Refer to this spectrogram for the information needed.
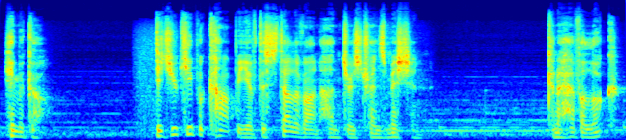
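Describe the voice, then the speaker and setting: A man playing a troubled, guarded young man in a video game, speaking earnestly and haltingly. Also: mid-range voice, pushed and bright, close to an everyday voice. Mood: concerned, reserved. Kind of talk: dramatic video game voice acting. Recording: music playing behind the voice.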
